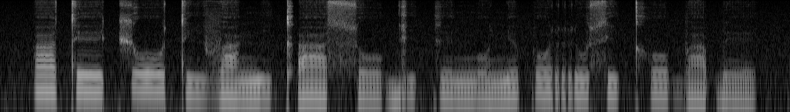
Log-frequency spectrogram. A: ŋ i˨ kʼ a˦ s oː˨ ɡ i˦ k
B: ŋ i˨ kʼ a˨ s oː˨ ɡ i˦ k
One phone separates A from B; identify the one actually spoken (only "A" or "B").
B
